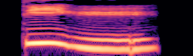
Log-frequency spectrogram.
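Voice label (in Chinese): "低于", Mandarin Chinese; hsk; chinese-flashcards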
